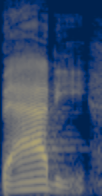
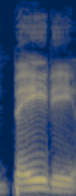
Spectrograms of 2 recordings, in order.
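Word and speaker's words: Badie: year saying oh yeah my name's pronounced uh uh batty because some people were calling him baddy and he was like no it's batty well no now he changed it to Beday which is very interesting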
